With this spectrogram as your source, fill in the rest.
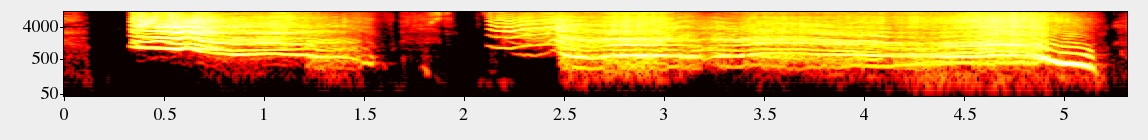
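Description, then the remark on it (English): A baby elephant, just rescued from a reservoir in India, trumpets twice: a short, brassy, falling blare, then after a brief pause a longer wavering call that ends in a high squeal. No one speaks. “a baby elephant was rescued from a reservoir in India. The elephant was so happy it had this to say.”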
